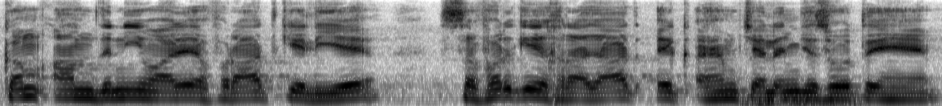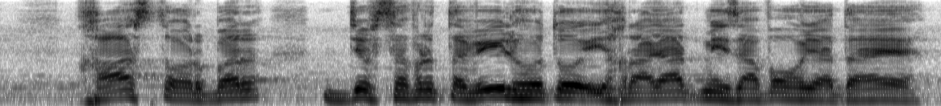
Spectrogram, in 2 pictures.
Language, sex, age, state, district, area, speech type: Urdu, male, 18-30, Uttar Pradesh, Saharanpur, urban, spontaneous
